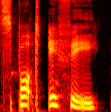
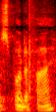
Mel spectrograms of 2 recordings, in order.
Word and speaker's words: Spotify: But the fact she just went Spot Iffy. – What is Spot Iffy? – We call it Spotify.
